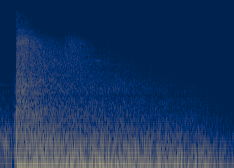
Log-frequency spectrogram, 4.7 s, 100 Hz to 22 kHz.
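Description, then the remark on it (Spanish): A sudden, violent mid-air collision explosion as a B-52 bomber carrying four nuclear bombs collides with a tanker aircraft, a sharp blast, then a deep, roaring rumble that slowly fades over several seconds. No voices. “El B-52 cabecea bruscamente y colisiona con el avión cisterna, generando una violenta explosión.”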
